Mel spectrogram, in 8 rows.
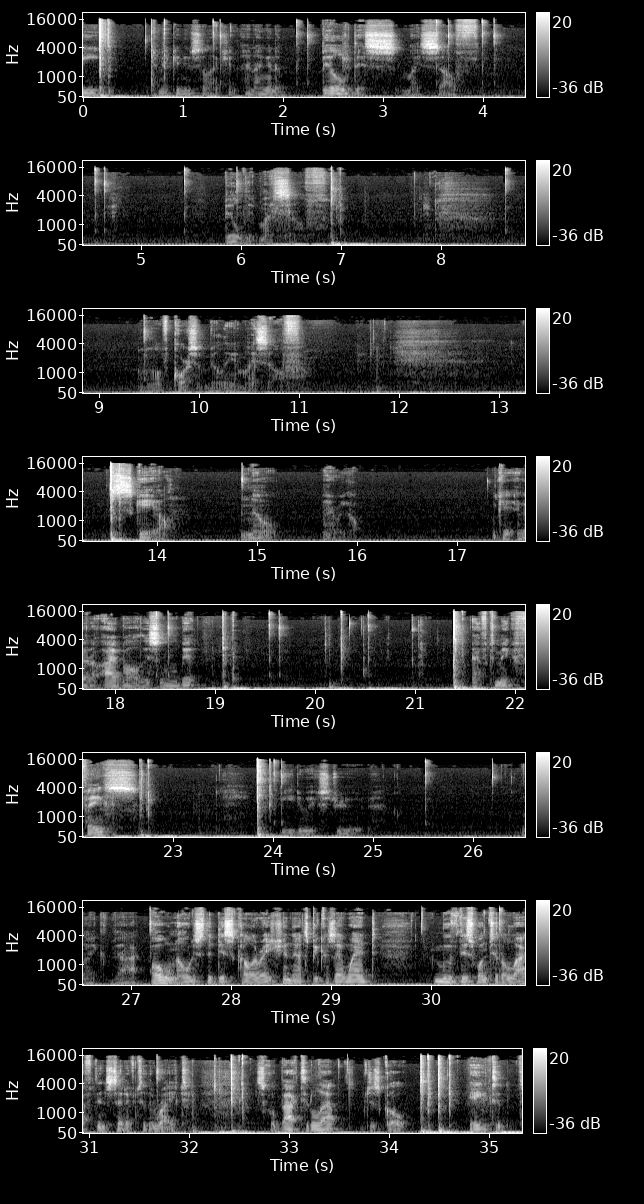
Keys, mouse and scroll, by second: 0.7 Tab, 2.1-4.0 drag, 4.1 click, 6.9 KP_3, 10.2-13.5 middle drag, 13.5 s, 19.1 Tab, 20.1 a, 21.4 f, 22.7 KP_3, 23.8 e, 25.5-27.1 drag, 30.6 click, 32.4 ctrl+z, 34.3 a, 34.5 a.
